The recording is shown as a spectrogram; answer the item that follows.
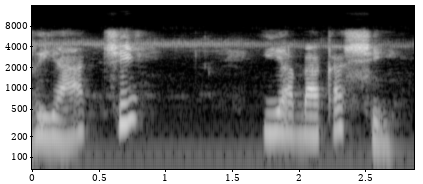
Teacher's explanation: As duas sílabas tônicas, a sílaba mais forte é a última.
